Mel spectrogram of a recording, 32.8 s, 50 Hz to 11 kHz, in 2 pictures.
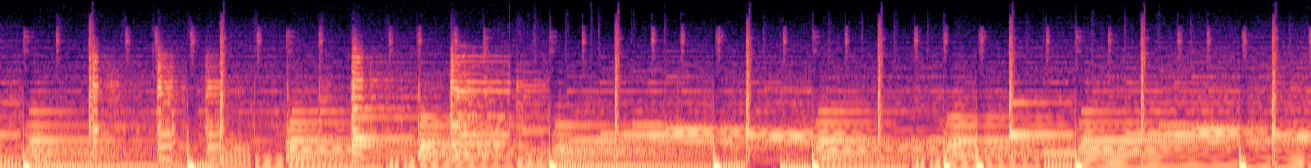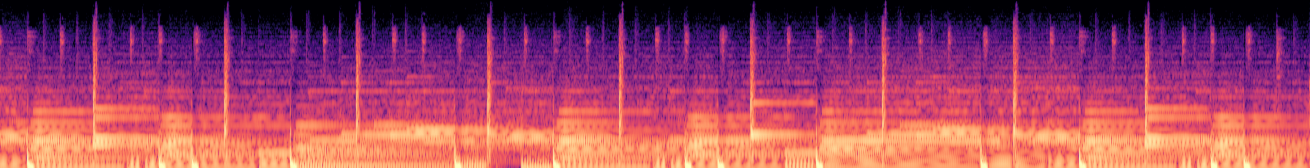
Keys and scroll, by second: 11.3 z, 17.1 a.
